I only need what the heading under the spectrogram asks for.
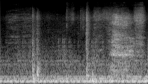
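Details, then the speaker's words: Antique Maytag wringer washer after heavy maintenance including new seal, filled with water, testing drain pump: short burst of steady low motor hum with a couple of light clunks; pump runs smoothly, minor leak. "Ain't leaking too bad. Pumps water. So, yeah, right now I gotta... that's probably good enough, actually. But, yeah, I wanted to make sure the pump worked before I,"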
